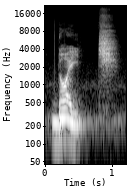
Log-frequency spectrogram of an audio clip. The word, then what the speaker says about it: Deutsch: Então tem que ser o T mais chiado. Deutsch.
